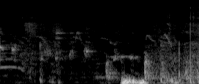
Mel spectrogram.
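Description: Chickens clucking close by in a string of short, uneven clucks, with a louder low rustling burst partway through.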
